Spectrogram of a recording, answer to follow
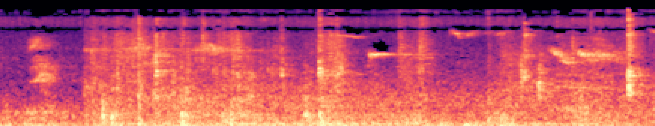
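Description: Near silence: faint background with a few brief high chirps, like distant birds, and a small knock about three seconds in.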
